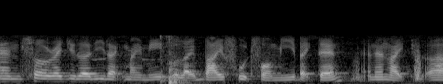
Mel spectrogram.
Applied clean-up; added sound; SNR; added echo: none; Squeak; 12 dB; none.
